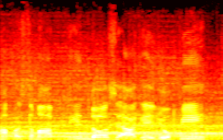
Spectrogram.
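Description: A man's voice speaking loudly in short, pitch-swinging phrases with unclear words, over a steady hum.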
